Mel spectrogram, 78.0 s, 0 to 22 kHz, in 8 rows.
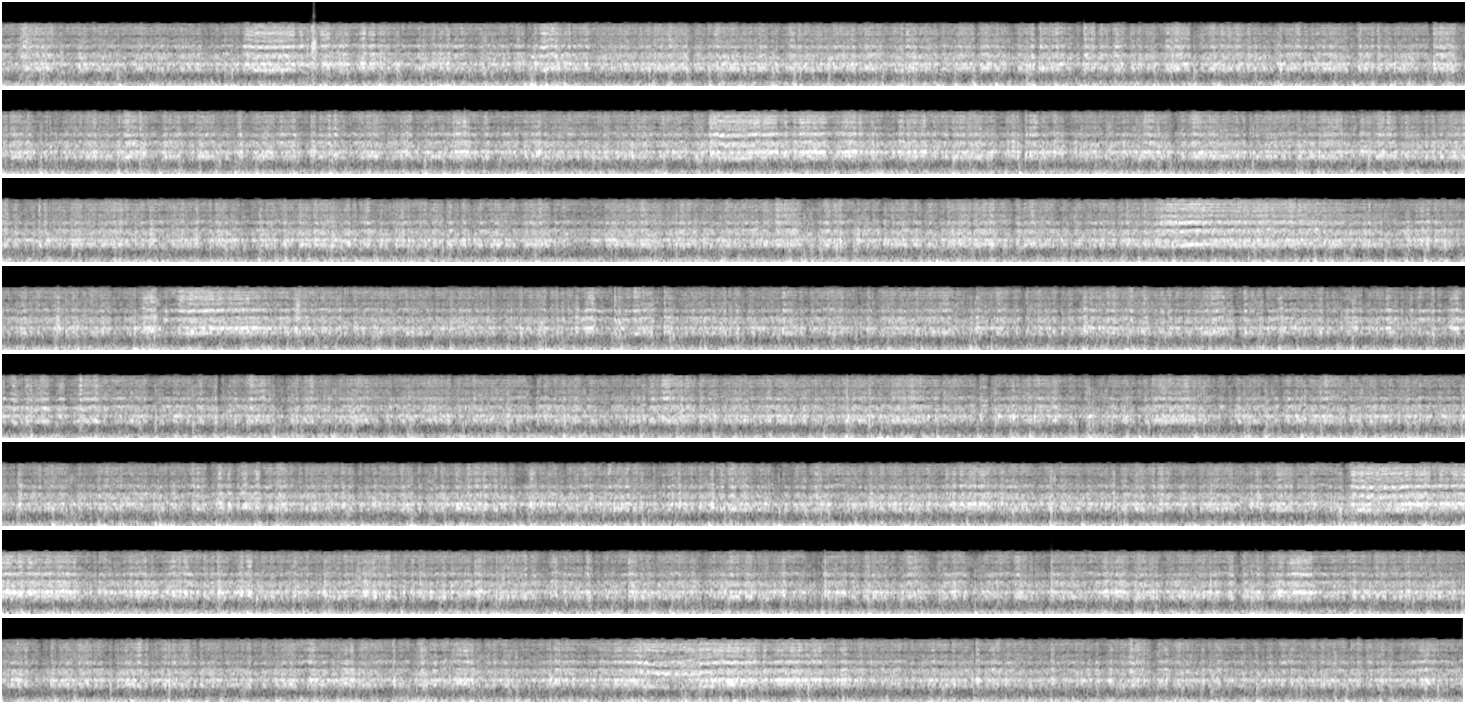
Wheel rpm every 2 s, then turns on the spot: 230, 230, 230, 230, 230, 230, 230, 230, 230, 230, 230, 230, 240, 230, 230, 230, 230, 230, 230, 220, 230, 230, 240, 230, 230, 230, 230, 230, 230, 230, 230, 230, 230, 230, 230, 230, 220, 230, 230.
none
